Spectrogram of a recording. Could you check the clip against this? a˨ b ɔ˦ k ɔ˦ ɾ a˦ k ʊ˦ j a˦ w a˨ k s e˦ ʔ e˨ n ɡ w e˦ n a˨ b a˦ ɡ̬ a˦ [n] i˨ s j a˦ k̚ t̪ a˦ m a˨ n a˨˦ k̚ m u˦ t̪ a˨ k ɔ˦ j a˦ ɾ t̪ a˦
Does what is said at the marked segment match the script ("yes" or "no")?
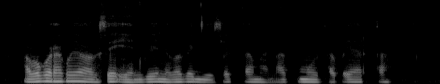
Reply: no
